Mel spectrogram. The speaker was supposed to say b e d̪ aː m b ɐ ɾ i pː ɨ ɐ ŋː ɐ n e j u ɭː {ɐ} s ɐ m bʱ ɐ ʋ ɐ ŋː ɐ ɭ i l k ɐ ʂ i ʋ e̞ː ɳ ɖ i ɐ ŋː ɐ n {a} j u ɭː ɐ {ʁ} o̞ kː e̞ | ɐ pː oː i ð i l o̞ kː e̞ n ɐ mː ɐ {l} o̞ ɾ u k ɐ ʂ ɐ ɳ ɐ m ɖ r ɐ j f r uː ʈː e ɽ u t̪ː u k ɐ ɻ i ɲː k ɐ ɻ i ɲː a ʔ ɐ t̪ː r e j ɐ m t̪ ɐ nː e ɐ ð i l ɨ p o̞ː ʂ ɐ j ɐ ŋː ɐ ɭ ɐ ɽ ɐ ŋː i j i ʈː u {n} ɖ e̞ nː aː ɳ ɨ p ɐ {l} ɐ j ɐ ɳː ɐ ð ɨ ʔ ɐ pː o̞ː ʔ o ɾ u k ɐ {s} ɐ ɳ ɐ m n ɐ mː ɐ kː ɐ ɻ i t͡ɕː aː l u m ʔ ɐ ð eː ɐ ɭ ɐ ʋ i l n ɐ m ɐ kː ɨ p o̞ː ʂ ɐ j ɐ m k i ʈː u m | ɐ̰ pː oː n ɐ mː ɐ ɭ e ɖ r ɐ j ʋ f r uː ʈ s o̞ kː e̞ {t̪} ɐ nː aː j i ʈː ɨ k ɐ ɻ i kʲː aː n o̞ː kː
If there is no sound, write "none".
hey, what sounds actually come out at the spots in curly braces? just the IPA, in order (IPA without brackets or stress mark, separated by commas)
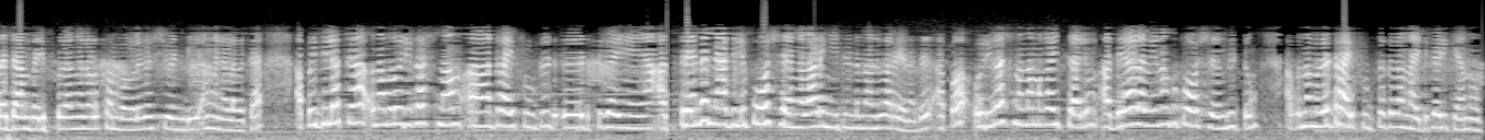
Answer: ɐ, e, ð, ɭ, ɳ, r, ʂ, t̪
